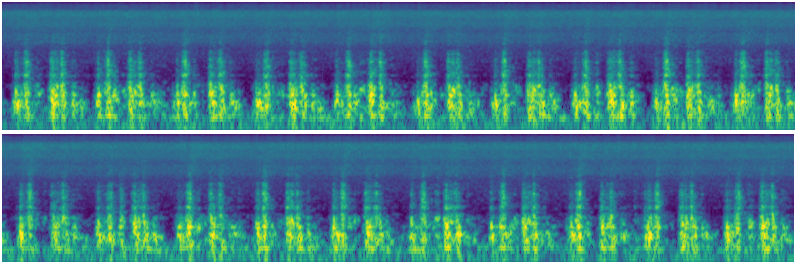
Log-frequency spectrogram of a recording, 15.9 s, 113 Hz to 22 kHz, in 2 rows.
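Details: Heart sounds recorded standing, at position p, after propranolol; regular rhythm near 76 per minute with both first and second heart sounds split into close double components: fixed splitting of S1 and S2.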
